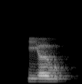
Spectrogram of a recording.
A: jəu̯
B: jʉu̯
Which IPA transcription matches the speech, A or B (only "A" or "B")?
A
